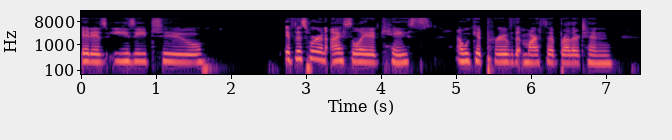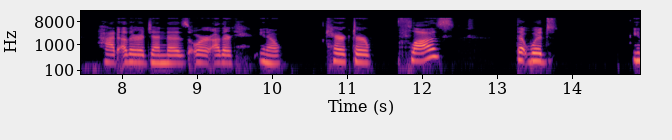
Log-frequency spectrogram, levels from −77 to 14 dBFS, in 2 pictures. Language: English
